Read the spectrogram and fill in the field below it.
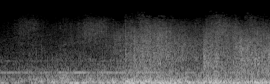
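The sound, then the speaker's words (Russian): A deep, rumbling explosion roars continuously, loud, with heavy low-end booming and a harsh crackling wash that swells brighter near the end. “будет находиться над восточным полушарием, то она будет отброшена взрывом и притянется солнцем.”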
